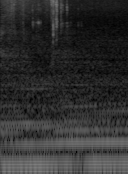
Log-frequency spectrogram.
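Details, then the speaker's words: Subaru BRZ with proximity key after intermittent no-start, fob placed on start button, clutch and brake in: engine finally starts, steady even low hum with no knocks, misses or surging; idles smoothly. "press the start key Aha and it just started this time what did I do differently that's"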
